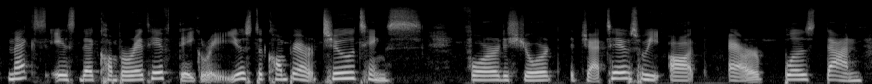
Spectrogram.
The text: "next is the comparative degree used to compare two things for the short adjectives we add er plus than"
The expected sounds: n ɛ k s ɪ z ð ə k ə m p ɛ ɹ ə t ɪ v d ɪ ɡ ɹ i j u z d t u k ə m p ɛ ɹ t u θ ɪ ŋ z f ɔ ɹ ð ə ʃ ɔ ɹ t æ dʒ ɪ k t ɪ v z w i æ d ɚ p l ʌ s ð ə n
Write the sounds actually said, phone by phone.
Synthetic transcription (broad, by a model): n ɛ k s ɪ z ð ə k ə m p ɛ ɹ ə t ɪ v d ɪ ɡ ɹ i j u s t u k ə m p ɛ ɹ t u t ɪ ŋ s f ɔ ɹ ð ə ʃ ɔ ɹ t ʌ dʒ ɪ k t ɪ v s w i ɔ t ɚ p l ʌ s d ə n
